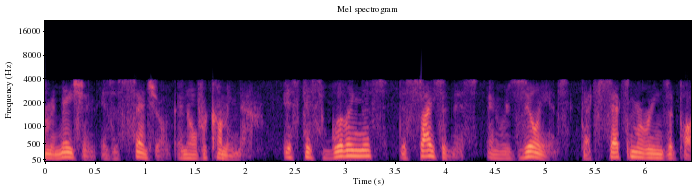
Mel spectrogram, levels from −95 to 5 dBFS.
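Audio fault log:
Throughout, G.729 codec damage. The speech is band-limited, with nothing above 4 kHz, so it sounds muffled and boxy. Each 10 ms frame is rebuilt from a vocal tract filter, a pitch estimate and a few pulses, not from the real waveform. That leaves voiced sounds plainly rough and slightly synthetic. The faint room noise, about 35 dB below the speech, warbles as the codec models it. The damage fits an 8 kbit/s G.729A stream.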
